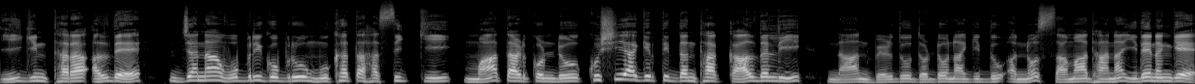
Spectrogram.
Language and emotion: Kannada, happy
